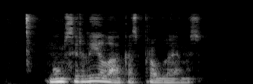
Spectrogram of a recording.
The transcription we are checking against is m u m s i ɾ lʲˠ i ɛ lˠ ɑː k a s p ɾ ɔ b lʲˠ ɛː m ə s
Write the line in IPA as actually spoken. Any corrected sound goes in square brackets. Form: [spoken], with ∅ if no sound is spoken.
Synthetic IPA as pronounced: m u m s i ɾ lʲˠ i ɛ lˠ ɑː k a s p ɾ ɔ b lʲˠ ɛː m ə s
